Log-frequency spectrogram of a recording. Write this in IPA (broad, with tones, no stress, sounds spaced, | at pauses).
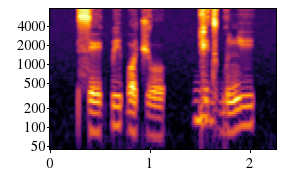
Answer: s eː˨ k͡p i˧ ɓ ɔ˨ t͡ʃ o˨ | ɡ i˦ d ə˨ ɡʷ e˨ ɲ i˦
